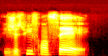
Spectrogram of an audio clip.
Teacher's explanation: We have 4 syllables here. A is the longest.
